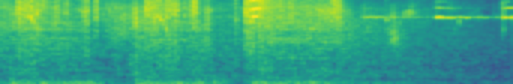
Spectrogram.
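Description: Rapid gunfire from a film trailer, a dense, loud volley of overlapping shots and booms that runs almost without break for under two seconds, with no talk.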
